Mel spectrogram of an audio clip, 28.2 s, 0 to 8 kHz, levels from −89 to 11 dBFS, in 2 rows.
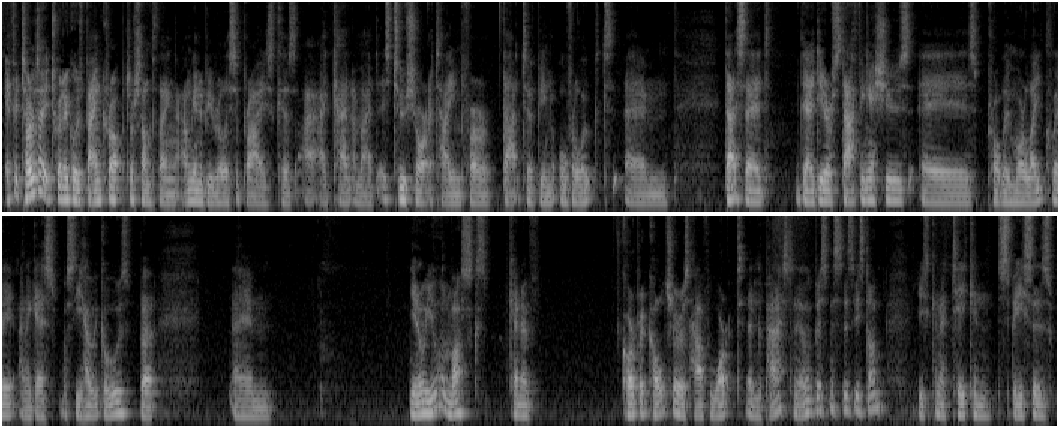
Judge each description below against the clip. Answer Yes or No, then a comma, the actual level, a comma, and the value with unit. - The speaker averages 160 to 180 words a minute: Yes, average, 165 wpm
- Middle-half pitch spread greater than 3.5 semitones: Yes, average, 4.2 semitones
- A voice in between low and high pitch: No, low, 105 Hz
